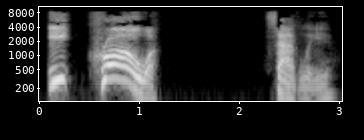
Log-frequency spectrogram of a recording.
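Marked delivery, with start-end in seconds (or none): 0.1-1.2 high, loud battle call; urgent high shout; shouted signal. Acted. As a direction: yell it out to distant allies. Hero calls signal to crows.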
